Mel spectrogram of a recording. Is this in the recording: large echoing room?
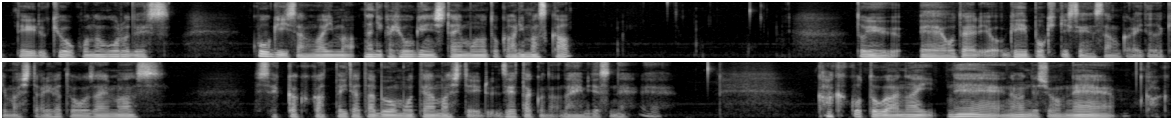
no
